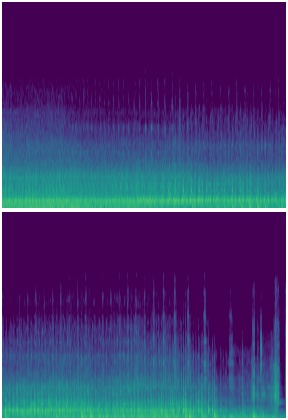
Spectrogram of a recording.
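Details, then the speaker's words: John Deere combine diesel running steady, with a new spring and pulley fitted after a bad bearing. An uneven knocking, about three a second, comes from the degraded, too-short belt bouncing against the case floor. Worn belt slapping. "The belt is quite degraded and it's too short. If it was up here, that would make that noise, but it's bouncing against the floor of the case there at the bottom."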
